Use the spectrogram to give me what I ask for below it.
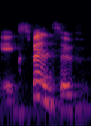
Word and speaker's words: expensive: ¿Cuántas sílabas creen ustedes que tiene expensive? En 3 sílabas. 3 sílabas. So, expensive, ¿sí? Porque la E en inglés al final es muda.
